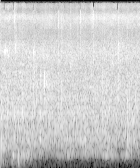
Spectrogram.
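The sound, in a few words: onions, garlic and curry leaves sautéing in a pan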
